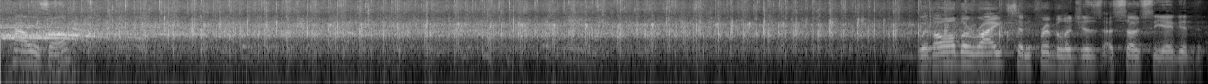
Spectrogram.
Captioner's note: applause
